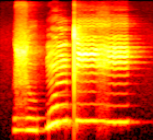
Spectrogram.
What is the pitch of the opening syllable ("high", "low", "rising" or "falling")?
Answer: low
